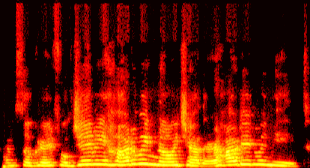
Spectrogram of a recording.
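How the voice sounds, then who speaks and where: A woman's voice: sits high, expressive, fast, dull audio. A woman hosting a live-streamed interview show, effusive and greeting viewers by name. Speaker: host.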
